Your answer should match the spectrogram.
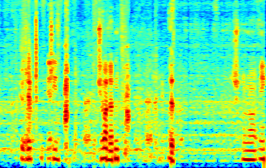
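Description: A DSLR's noisy autofocus motor buzzing in several short bursts as it hunts for focus, with light rustling from a sheet of paper being handled.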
